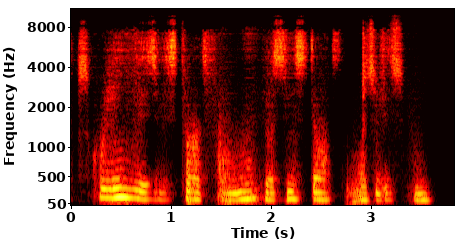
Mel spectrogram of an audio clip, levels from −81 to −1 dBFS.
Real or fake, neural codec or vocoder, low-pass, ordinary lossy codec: fake; codec, 44.1 kHz, 0.9 kbps, DAC; 9.9 kHz; none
